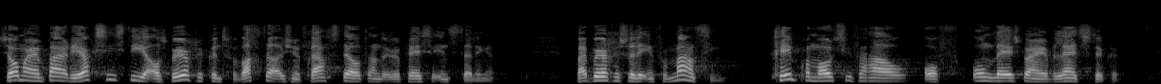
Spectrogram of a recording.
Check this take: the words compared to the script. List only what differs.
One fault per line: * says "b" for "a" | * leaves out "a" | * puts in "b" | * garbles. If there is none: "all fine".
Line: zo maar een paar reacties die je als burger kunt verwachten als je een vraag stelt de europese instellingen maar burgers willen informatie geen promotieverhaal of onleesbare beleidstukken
* puts in "aan"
